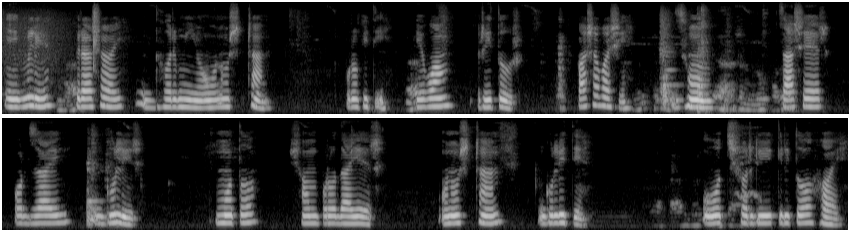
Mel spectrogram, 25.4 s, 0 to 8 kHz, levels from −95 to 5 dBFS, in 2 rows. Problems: none marked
